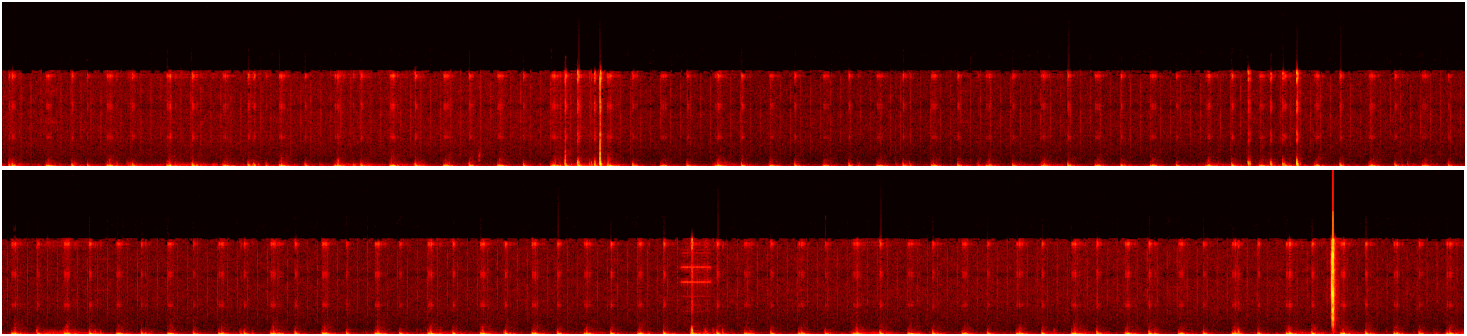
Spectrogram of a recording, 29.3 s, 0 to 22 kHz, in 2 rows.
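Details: Steady, deep heart thumps at a quick pace, roughly 110 beats a minute, with faint room hum; the person says their heart sounds a bit faster; fast heartbeat.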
